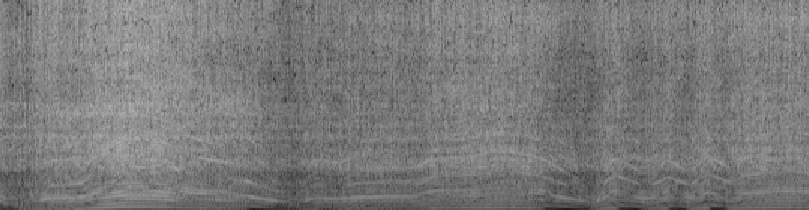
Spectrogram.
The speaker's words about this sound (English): Gas powered. That was her move. Run and get the chainsaw.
